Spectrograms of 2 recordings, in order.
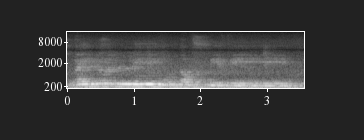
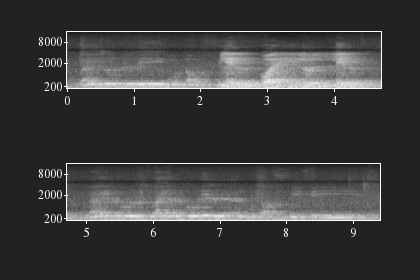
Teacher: kembali ditekankan di tasdidnya ya Pak. Tasdid di huruf lam dan huruf fa.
